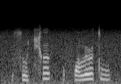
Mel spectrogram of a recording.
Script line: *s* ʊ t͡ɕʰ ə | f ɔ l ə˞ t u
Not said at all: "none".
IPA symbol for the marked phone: s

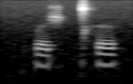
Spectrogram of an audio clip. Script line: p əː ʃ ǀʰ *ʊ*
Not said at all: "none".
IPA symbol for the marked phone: ə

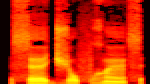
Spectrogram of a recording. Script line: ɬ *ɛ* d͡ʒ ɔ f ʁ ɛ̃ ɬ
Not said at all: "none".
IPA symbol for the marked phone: ɛ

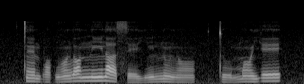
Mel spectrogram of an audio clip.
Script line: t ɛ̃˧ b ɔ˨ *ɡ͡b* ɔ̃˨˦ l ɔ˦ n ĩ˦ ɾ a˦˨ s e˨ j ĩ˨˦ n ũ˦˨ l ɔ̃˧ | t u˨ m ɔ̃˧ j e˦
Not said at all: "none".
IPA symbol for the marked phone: ɡ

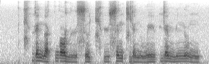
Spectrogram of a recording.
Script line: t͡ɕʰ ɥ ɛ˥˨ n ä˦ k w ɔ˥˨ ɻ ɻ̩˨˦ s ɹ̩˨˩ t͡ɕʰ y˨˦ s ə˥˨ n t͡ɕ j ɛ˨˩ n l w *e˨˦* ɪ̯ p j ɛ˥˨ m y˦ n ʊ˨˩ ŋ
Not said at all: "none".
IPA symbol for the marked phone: e˨˦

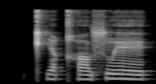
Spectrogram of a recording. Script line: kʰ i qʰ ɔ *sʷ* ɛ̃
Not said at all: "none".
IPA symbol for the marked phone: sʷ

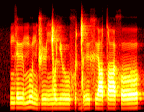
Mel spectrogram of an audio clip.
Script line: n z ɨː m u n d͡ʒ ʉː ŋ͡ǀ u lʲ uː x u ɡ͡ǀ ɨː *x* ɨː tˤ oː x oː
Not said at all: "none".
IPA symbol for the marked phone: x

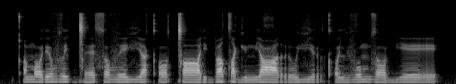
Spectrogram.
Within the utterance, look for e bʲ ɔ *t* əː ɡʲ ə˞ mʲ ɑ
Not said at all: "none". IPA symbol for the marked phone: tˤ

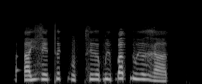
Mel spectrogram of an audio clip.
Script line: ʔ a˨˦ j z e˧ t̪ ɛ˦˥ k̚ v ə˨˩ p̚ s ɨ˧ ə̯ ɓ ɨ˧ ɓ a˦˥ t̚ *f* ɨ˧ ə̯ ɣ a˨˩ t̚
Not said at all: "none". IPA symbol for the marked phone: v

